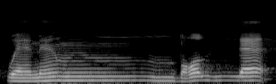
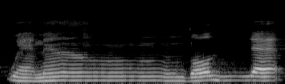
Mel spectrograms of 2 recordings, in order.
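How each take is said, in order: First: The n is fully articulated with tongue contact. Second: The n becomes a stretched, vowel-like nasal sound. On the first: "La première erreur est de toucher le palais avec le bout de la langue" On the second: "C'est comme si on prononçait un med"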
